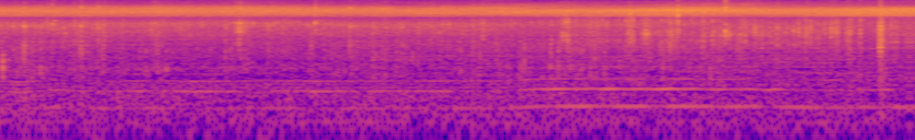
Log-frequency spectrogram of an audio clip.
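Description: A small pulled wagon rolling over pavement, its wheels and frame giving scattered clicks and rattles. Under it runs a steady high-pitched hiss and a faint low hum that grows a little stronger about four seconds in.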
